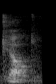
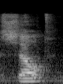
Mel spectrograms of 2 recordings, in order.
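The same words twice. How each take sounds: First: The word begins with a K sound. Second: The word begins with an S sound. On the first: This is the preferred way to say it. "I prefer Celt" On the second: Other people say it this way. "Some people will say a celt"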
